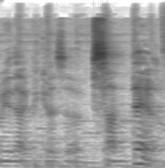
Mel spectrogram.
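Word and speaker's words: פסנתר: Psanter. Speaking of clusters, we got our first one here. Psan. Psan. You gotta say the P.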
